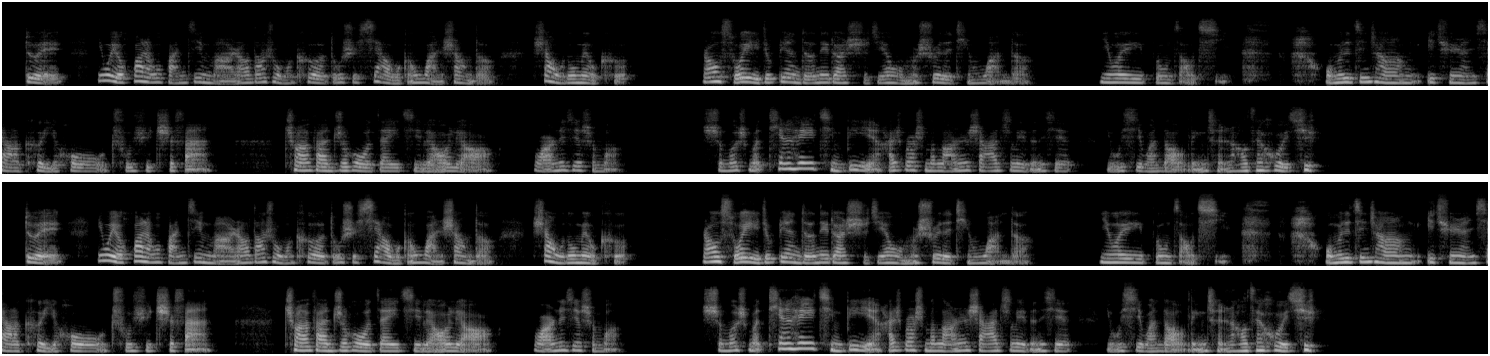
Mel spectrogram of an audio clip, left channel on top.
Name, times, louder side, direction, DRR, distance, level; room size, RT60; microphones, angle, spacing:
voice 1, 0.2-0.6 1.0-6.2 7.0-10.3 11.0-17.0 17.7-19.8 20.2-21.1 21.9-25.6 25.9-28.0, right 3 dB, 80° right, 1.1 m, -29 dB
9.6 x 3.8 x 5.0 m
head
